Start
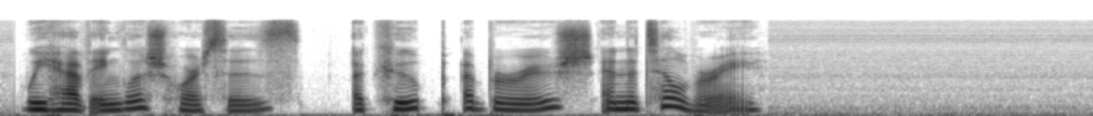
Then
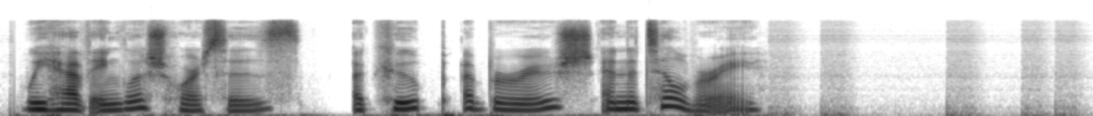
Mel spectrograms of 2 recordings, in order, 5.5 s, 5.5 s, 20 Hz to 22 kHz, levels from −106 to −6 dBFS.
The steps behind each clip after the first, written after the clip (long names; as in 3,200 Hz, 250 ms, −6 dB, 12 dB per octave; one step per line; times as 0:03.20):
noise gate with hold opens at −41 dBFS
dynamic equaliser 7,900 Hz, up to +7 dB, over −44 dBFS, Q 0.78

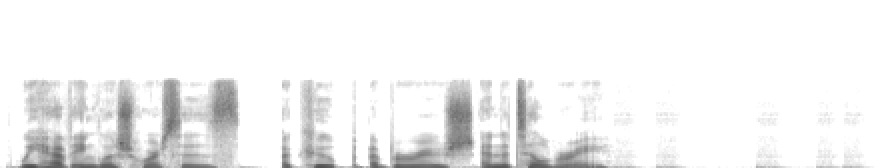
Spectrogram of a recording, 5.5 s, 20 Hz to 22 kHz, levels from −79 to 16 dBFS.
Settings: no processing that can be heard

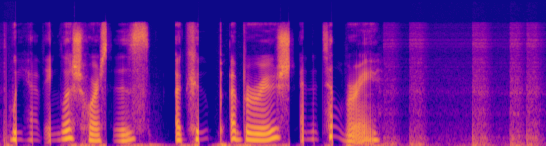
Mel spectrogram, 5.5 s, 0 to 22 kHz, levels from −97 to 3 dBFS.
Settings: gate with flip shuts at −12 dBFS, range −40 dB
multiband upward and downward compressor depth 40%
level +8.5 dB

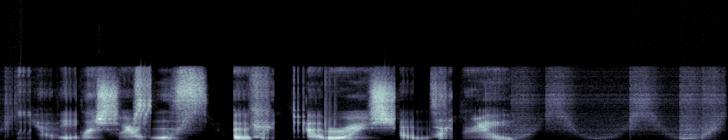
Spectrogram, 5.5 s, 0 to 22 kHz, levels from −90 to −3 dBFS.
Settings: on a send: ambience of single reflections 31 ms −6 dB, 71 ms −7 dB
on the sum: auto-filter high-pass sine 1.5 Hz 330–4,800 Hz
level −1 dB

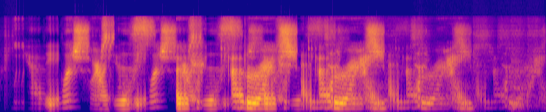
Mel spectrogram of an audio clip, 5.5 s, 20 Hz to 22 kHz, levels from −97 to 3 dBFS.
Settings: repeating echo 872 ms, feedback 23%, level −4 dB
